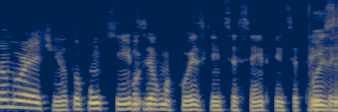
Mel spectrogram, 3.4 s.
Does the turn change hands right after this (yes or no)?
yes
